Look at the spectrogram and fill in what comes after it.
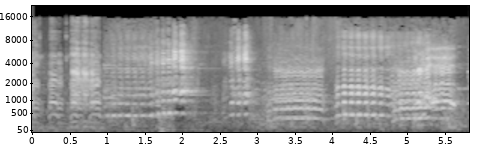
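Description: Goat bleating: about four long, wavering bleats, after a few short honking bird calls in the first second.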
